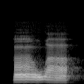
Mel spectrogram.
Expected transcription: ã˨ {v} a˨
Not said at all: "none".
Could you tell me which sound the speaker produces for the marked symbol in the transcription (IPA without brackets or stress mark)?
w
